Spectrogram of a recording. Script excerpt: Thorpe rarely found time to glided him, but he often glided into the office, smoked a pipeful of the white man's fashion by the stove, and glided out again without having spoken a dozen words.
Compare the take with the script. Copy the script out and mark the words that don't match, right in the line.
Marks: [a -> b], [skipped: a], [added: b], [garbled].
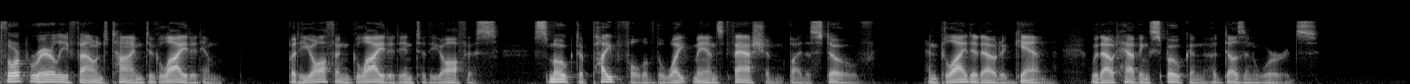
Thorpe rarely found time to glided him, but he often glided into the office, smoked a pipeful of the white man's fashion by the stove, and glided out again without having spoken a dozen words.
